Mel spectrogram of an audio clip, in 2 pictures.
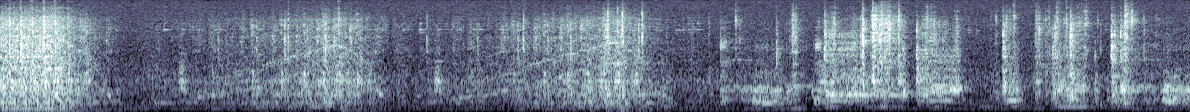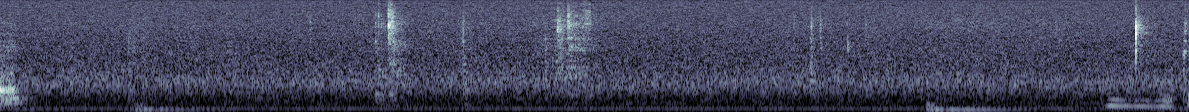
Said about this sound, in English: stitch this right sides together all the way through the length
